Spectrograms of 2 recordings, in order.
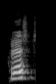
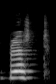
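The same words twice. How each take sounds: First: The final t sound is unaspirated. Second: The final t sound is aspirated. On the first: The speaker calls it wrong. "पृष्ठ नहीं" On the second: The speaker calls it right. "ठ"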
